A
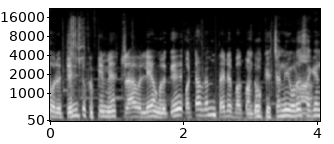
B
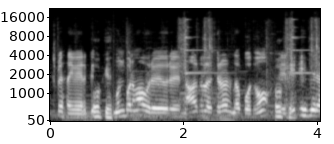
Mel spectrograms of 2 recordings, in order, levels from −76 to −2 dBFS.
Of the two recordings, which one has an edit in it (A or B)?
B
